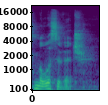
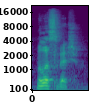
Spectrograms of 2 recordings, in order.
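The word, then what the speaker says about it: Milićević: I'm going to butcher this, Milicevic, who had, around that time, was doing... – I think it's Milicevic. – Milicevic.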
